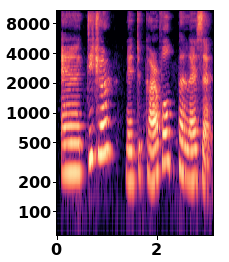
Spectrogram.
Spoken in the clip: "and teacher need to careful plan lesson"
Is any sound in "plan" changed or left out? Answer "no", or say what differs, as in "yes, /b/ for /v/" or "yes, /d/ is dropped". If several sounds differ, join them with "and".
yes, /l/ is dropped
